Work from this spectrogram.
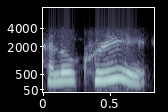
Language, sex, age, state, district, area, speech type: Assamese, female, 18-30, Assam, Sonitpur, urban, conversation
